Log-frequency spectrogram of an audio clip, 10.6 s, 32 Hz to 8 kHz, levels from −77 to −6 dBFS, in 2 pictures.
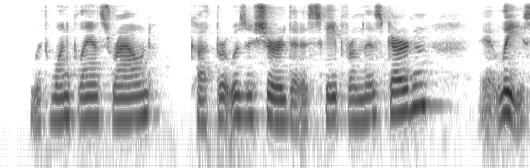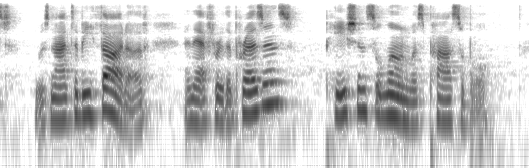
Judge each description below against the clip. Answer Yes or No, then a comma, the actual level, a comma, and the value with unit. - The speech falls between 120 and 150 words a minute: No, average, 165 wpm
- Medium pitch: Yes, medium, 165 Hz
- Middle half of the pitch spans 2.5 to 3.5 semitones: Yes, average, 3.2 semitones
